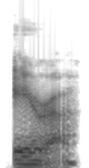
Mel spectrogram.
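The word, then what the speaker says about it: Éire: just to say Ireland on its own it's era mean thank you so much I hope that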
